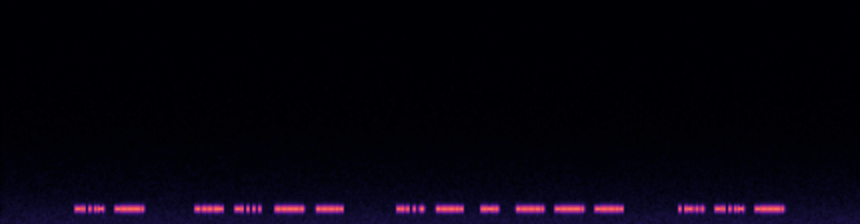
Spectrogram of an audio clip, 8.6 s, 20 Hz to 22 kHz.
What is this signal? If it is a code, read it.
Hellschreiber (Feld-Hell, 122.5 baud), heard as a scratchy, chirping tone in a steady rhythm, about 1550 Hz. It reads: HE ALSO VOICED THE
